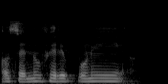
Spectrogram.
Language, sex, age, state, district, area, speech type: Odia, male, 18-30, Odisha, Balangir, urban, spontaneous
